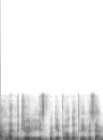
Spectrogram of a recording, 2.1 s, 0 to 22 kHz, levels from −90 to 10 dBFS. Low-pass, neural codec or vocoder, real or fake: 7.2 kHz; codec, 16 kHz, 0.5 kbps, FunCodec, trained on LibriTTS, 25 frames a second; fake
